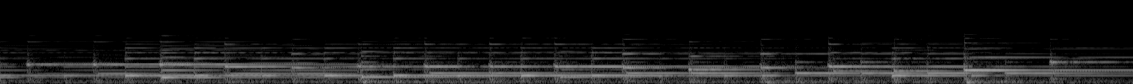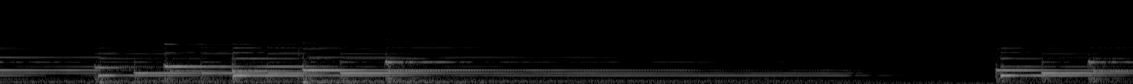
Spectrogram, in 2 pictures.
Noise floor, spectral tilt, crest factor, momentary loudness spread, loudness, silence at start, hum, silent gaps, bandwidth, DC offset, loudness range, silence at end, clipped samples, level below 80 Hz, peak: -67 dBFS; -9 dB/octave; 18 dB; 21 LU; -36 LUFS; 0 s; none; none; 5.4 kHz; under 0.1%; 19 LU; 0 s; under 0.1%; -60 dBFS; -20 dBFS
